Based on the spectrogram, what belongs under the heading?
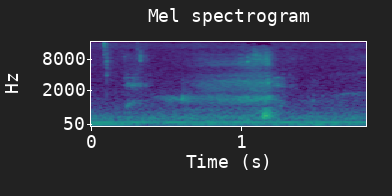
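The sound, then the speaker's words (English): A single quick sip of tea: a short, soft slurp over a steady low electrical hum, with no one speaking. “All right, I'm going to take a little sip of my tea here before we dive in to episode number one.”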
